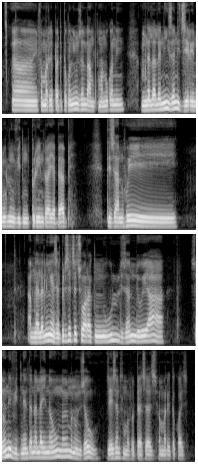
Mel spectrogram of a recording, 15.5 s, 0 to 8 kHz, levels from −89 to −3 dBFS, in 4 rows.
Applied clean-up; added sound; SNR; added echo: none; none; none; none.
